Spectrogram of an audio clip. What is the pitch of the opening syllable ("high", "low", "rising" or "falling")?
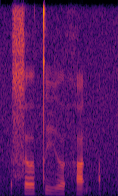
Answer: rising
